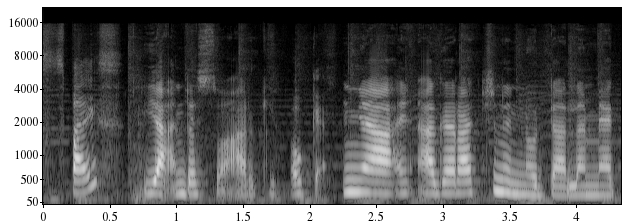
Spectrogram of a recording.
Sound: speaking Amharic

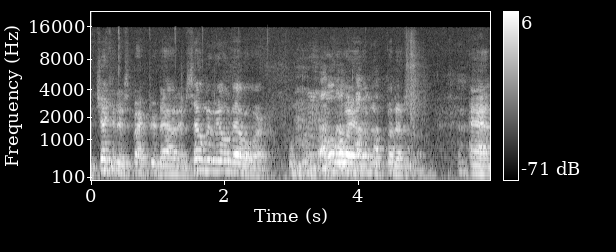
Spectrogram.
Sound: laughter

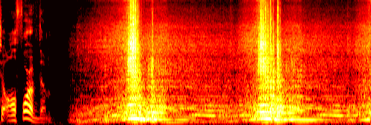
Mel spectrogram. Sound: exhaust roaring

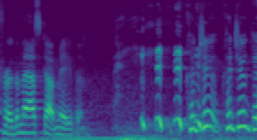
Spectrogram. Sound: laughs

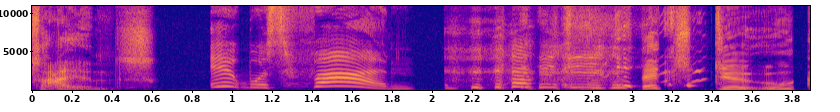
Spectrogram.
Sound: children laughing

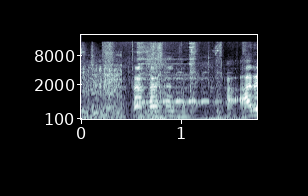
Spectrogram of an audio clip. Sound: laughs

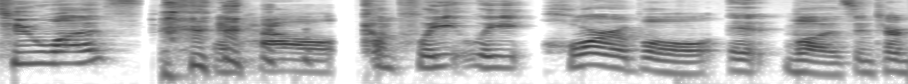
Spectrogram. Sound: laughs

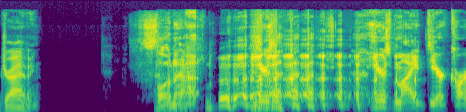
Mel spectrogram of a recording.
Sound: laughter

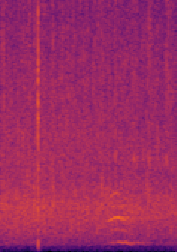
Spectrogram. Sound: audience applauding

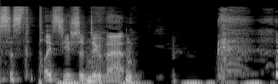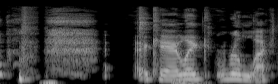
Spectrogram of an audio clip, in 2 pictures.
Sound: laugh

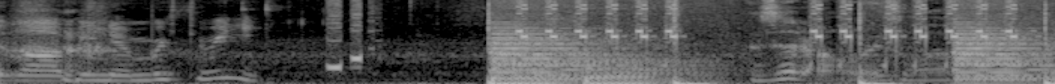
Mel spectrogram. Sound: none

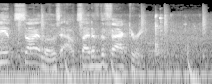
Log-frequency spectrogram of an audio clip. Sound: clanging

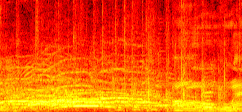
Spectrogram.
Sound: applause

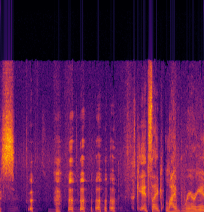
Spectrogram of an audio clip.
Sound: Trixie chortles

